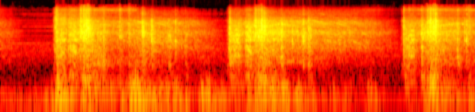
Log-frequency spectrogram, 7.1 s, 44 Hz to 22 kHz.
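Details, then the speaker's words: 1988 first-gen Toyota 4Runner, cold: three start attempts, each catching briefly then stumbling and fading, never settling into idle. Hard cold start; owner suspects the cold start injector, and says it runs okay once started. "I think there's something wrong with the cold start injector. Seems like a good place to start. Doesn't like to start up cold, but once you do get her started, she runs okay."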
